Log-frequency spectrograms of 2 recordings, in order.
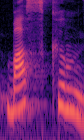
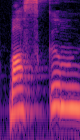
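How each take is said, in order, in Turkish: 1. Ek, sessiz 'k' sesiyle başlıyor. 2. Ek, sesli 'g' sesiyle başlıyor. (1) "baskın diyorum. ... G, K'ye dönüştü" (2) "Baskın demiyorum"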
